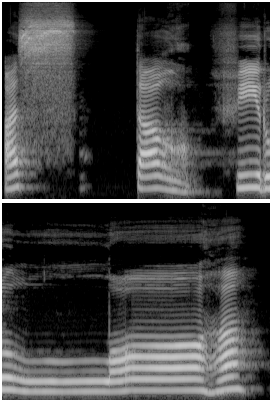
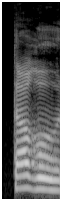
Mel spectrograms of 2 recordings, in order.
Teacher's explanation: غین کو موٹا کر کے ادا کرنا ہے اور قلقلہ نہیں کرنا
